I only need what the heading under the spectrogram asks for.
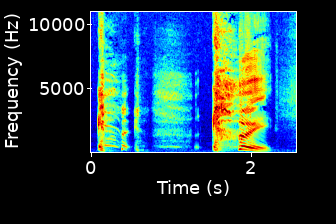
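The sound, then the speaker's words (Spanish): Coughing from a person pausing mid-conversation: a few rough, loud bursts with throat clearing, spaced unevenly and heard without other talk. “Perdona que voy a toser.”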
